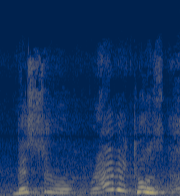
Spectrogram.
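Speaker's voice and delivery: ordinary delivery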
